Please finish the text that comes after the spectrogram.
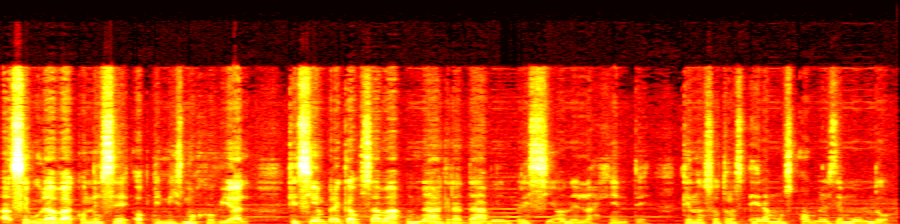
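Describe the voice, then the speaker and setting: A man reads a horror tale as an audiobook narrator, in a mid-pitched voice with faint music behind him. His delivery is grave and measured, building suspense like a dramatic storyteller. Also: darkish tone.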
